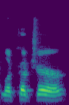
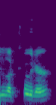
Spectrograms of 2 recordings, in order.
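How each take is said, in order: First: The name is said with a French pronunciation. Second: The name is said with an English pronunciation. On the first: The speaker calls it wrong. "that would be the French French pronunciation" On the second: The speaker calls it right. "but it's actually"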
